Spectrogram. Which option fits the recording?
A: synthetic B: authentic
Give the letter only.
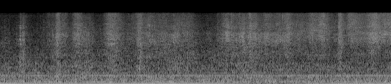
B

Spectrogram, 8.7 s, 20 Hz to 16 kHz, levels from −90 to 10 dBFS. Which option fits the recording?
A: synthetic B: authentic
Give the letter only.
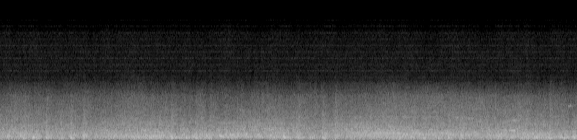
A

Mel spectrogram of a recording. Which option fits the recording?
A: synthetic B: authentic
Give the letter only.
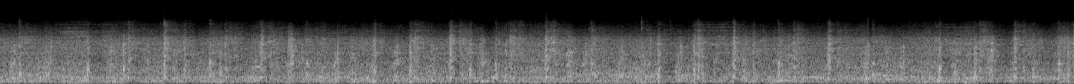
B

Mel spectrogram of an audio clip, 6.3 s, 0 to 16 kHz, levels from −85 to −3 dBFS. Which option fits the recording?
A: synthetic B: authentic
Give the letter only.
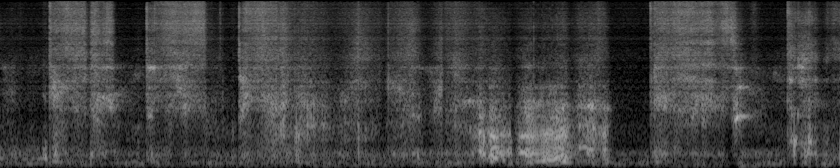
A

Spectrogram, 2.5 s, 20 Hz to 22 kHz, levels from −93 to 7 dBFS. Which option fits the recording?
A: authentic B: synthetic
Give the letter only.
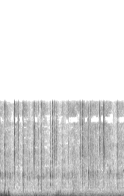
A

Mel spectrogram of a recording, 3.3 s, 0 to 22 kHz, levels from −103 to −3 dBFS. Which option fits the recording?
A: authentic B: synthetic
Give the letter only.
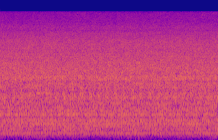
B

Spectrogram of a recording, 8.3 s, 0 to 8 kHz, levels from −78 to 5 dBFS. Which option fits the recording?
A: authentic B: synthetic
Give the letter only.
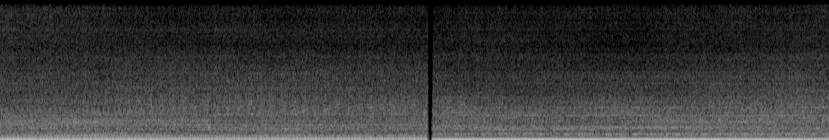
B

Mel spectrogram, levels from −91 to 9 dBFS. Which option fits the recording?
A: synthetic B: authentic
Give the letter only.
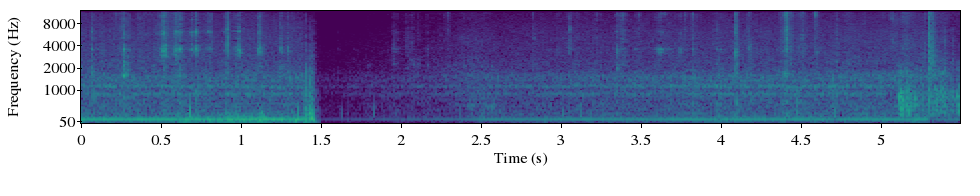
B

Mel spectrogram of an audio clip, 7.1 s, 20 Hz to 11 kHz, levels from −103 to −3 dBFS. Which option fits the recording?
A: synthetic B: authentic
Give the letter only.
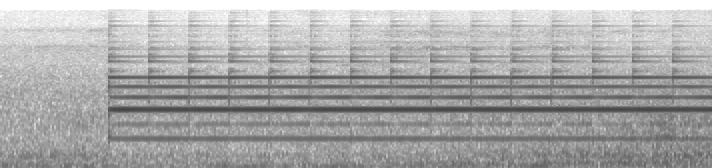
B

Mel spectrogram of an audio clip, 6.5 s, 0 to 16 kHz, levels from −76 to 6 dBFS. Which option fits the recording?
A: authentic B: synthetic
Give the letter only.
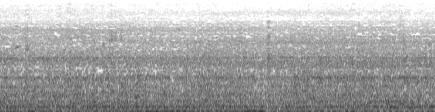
A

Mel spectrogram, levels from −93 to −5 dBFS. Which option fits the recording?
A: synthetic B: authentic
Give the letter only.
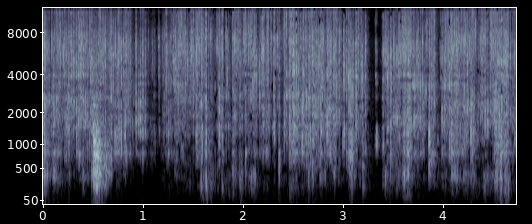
B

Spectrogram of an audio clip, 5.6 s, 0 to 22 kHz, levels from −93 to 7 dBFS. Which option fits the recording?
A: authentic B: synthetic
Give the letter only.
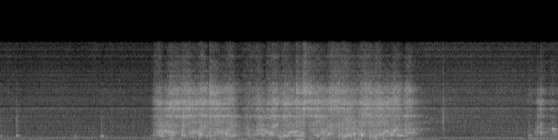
B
